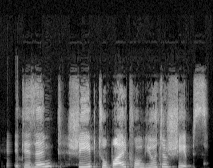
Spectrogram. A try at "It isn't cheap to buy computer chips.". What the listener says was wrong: Okay, you have problem in your sound. Cha. CH together. Sheep. It's like you want to say t, but then you make it into ch sound. Chip and chips.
